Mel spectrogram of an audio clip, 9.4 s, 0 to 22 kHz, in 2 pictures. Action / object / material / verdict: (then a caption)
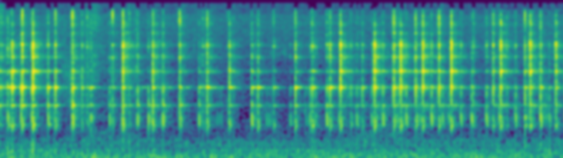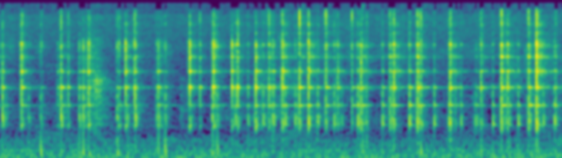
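tap / glass candle jar / glass / none. A glass candle jar is tapped rapidly with the fingertips, making a dense run of light, bright clinks. Each tap has a short glassy ring with a high tone near 2.6 kHz, plus a soft low thud underneath, and the tapping stays fairly even throughout.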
